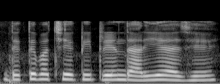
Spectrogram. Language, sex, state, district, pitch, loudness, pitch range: Bengali, female, West Bengal, Cooch Behar, 215 Hz, -15 LUFS, 205-225 Hz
